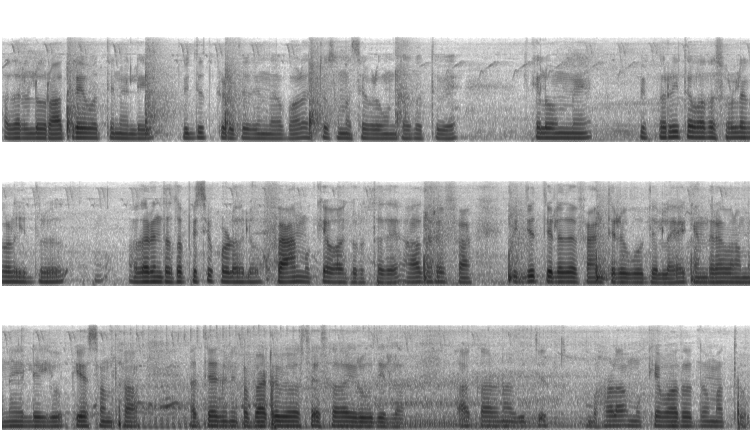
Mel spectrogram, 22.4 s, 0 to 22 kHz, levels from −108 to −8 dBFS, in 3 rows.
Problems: constant background noise, low volume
